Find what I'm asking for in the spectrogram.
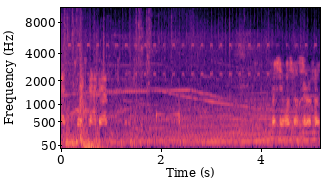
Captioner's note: sirens wailing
